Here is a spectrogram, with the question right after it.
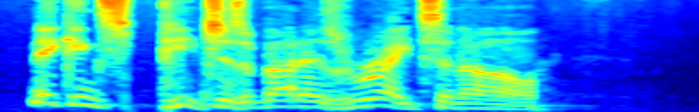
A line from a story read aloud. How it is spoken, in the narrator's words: one of the other men said, laughing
